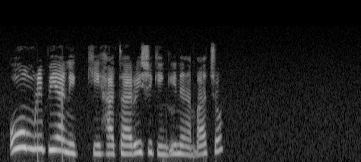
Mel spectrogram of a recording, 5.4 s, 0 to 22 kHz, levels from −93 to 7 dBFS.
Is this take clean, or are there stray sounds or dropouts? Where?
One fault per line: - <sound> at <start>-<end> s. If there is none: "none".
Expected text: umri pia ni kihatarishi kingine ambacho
none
